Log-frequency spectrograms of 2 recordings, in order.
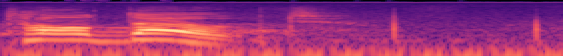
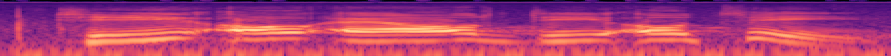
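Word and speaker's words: תולדות: Now this dot right here makes the O sound. This letter, we call this letter a vav. This letter is going to be a silent letter when you have the dot above it. And so in this case, in this word toldot, we have two of these letters, the vav.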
